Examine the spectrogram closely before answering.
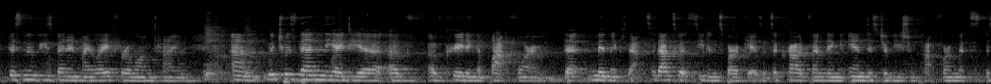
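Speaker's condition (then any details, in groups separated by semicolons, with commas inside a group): No condition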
